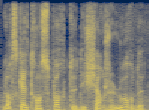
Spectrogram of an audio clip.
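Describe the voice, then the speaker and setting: A man's voice: deep voice, big pitch swings, unhurried, slight background noise. A man reading scripted narration as the narrator of a nature documentary.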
